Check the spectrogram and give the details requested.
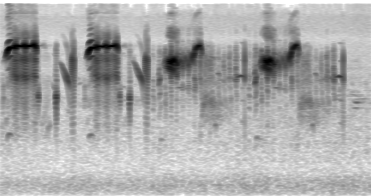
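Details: Two loud, thin high whistles from a European starling, each followed by a quick slurred note, then warbled gurgling whistles mixed with soft scratchy chatter.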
